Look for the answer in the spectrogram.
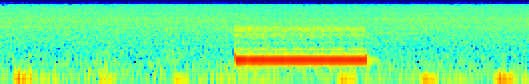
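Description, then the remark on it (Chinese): A single steady electronic beep, about a second long, plays while a phone switches to a voice call. It sounds clearly at a mid pitch over a low, quiet background hum, with no talking. “喂，换语音吧，网太差了。”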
